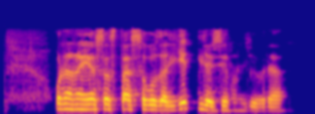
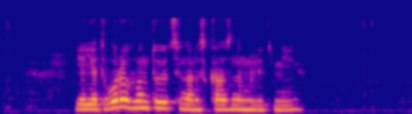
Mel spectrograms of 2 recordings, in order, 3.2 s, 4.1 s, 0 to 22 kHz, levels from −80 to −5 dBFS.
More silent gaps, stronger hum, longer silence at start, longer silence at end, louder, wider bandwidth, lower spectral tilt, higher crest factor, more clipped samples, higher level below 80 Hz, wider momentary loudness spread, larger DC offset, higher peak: neither; neither; second, 0.55 s vs 0.75 s; second, 0.35 s vs 1.1 s; first, -14 LUFS vs -22 LUFS; second, 8.2 kHz vs 11.5 kHz; second, -4.5 dB/octave vs -7.5 dB/octave; second, 14 dB vs 20 dB; neither; first, -58 dBFS vs -66 dBFS; second, 11 LU vs 16 LU; neither; about the same, -2 dBFS vs -4 dBFS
